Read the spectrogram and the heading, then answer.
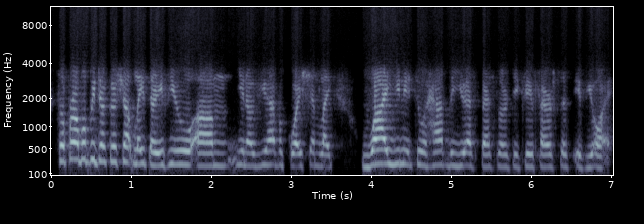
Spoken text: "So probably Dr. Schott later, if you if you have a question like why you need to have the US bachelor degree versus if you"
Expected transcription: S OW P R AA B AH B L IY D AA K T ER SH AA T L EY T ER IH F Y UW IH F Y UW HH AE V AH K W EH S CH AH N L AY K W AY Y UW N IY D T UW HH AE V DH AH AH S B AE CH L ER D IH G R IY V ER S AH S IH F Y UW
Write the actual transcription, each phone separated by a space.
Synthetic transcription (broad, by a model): S OW P R AA B AH B L IY D AA K T ER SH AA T L EY T ER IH F Y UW IH F Y UW HH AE V AH K W EH S CH AH N L AY K W AY Y UW N IY D T UW HH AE V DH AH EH S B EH S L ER D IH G R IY F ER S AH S IH F Y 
